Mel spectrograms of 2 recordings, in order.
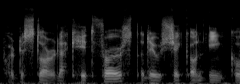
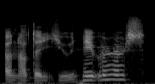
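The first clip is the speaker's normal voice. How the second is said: puzzled, rising echo of the news; incredulous question; 2 semitones higher than usual. Acted. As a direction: question it in disbelief, sweeping upward. Characters question surprising news.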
